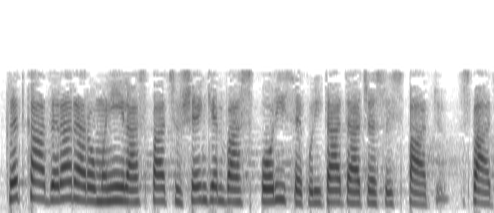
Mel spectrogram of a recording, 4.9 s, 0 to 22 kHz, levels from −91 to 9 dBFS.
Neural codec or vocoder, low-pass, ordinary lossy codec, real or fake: none; 5.4 kHz; none; real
